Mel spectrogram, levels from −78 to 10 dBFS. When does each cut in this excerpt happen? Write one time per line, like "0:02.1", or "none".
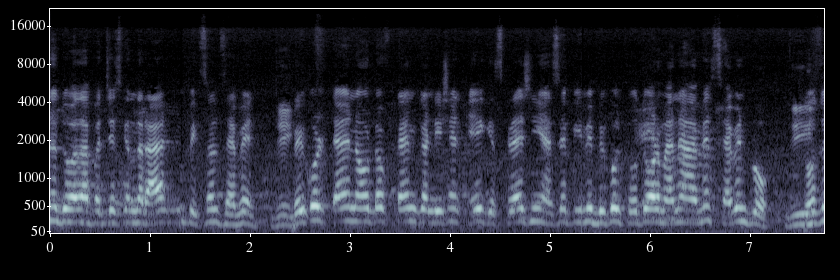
0:01.4
0:05.3

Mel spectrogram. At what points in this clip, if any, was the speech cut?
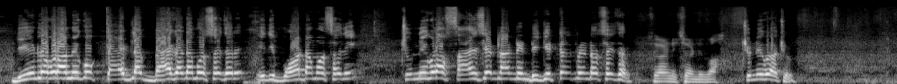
none

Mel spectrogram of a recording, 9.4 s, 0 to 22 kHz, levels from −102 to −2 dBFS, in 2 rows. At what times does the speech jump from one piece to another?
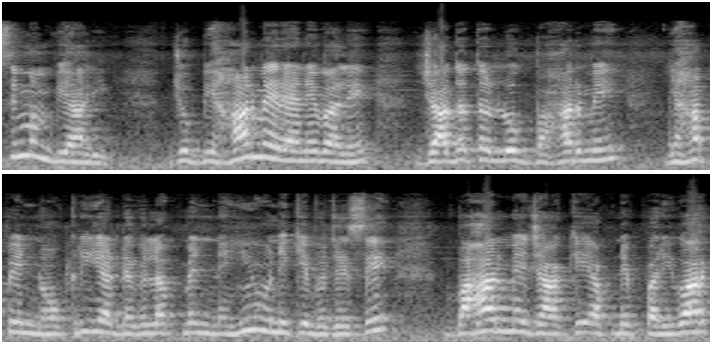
none

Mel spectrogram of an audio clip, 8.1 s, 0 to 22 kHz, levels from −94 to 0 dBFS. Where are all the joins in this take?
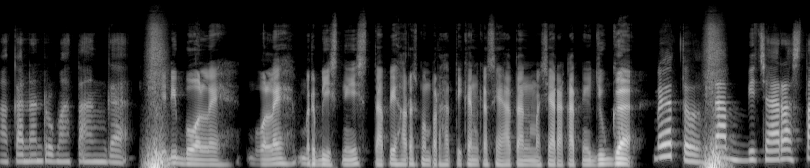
0:01.5
0:07.0

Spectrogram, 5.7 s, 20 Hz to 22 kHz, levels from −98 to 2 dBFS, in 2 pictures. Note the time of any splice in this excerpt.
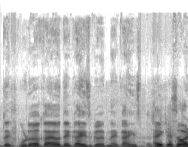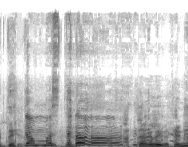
0:02.1
0:03.1

